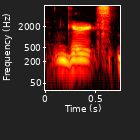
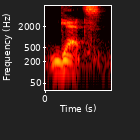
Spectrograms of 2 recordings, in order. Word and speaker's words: Goetz: For those of you that have never been to the Northeast or, you know, Pennsylvania or anything, Getz is spelled G-O-E-T-Z. So it should be pronounced Gertz, but it's Getz.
